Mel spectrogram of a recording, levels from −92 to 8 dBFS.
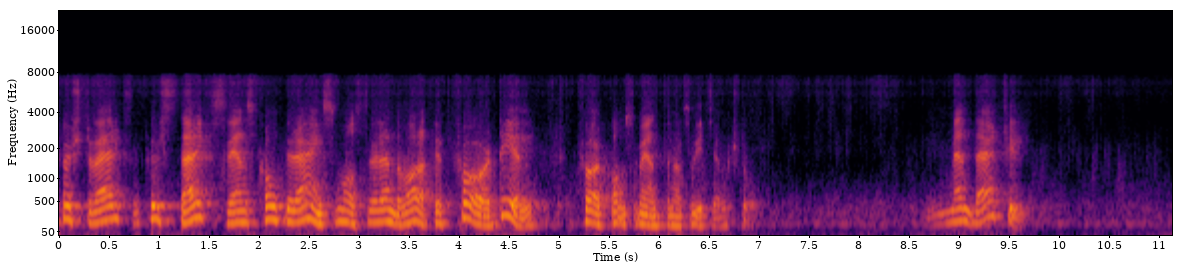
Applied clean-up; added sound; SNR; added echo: neural separator model SepFormer DNS4.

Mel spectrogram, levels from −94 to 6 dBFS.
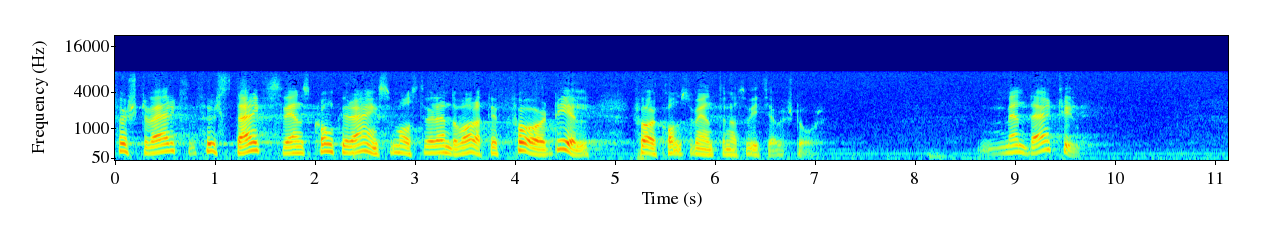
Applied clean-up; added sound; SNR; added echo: none; none; none; none.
